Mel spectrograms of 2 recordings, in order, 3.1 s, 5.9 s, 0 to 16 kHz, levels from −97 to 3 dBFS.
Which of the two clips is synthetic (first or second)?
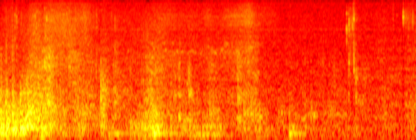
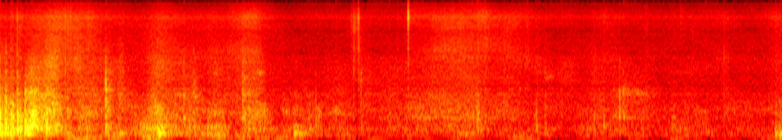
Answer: second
